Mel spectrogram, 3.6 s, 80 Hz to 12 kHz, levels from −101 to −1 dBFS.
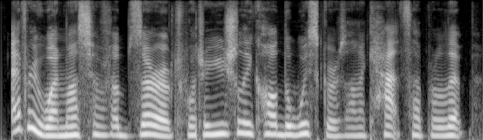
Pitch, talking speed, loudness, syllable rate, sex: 215 Hz, 265 wpm, -16 LUFS, 7.9 syllables/s, female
